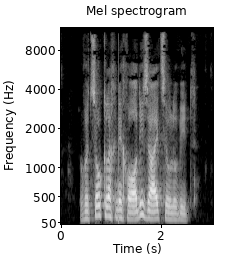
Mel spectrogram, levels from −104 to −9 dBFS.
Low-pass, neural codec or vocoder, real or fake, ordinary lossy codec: 10.8 kHz; none; real; MP3, 48 kbps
